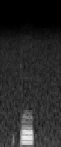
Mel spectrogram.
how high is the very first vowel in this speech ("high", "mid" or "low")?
high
